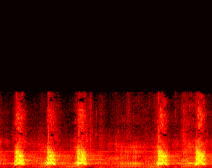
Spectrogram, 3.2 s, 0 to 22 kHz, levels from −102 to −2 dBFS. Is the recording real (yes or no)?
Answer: yes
